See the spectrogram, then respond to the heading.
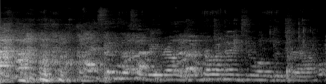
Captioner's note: laughter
